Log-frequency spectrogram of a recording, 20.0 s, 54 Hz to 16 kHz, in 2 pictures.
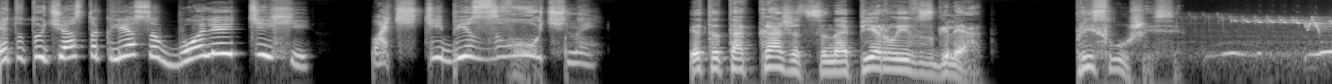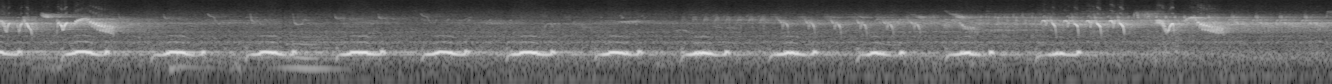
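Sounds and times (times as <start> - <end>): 
speech: 0.0 - 4.6, 5.2 - 7.4, 8.1 - 9.0
stock dove cooing in a forest: 8.9 - 18.8
small birds chirping: 8.9 - 19.9.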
